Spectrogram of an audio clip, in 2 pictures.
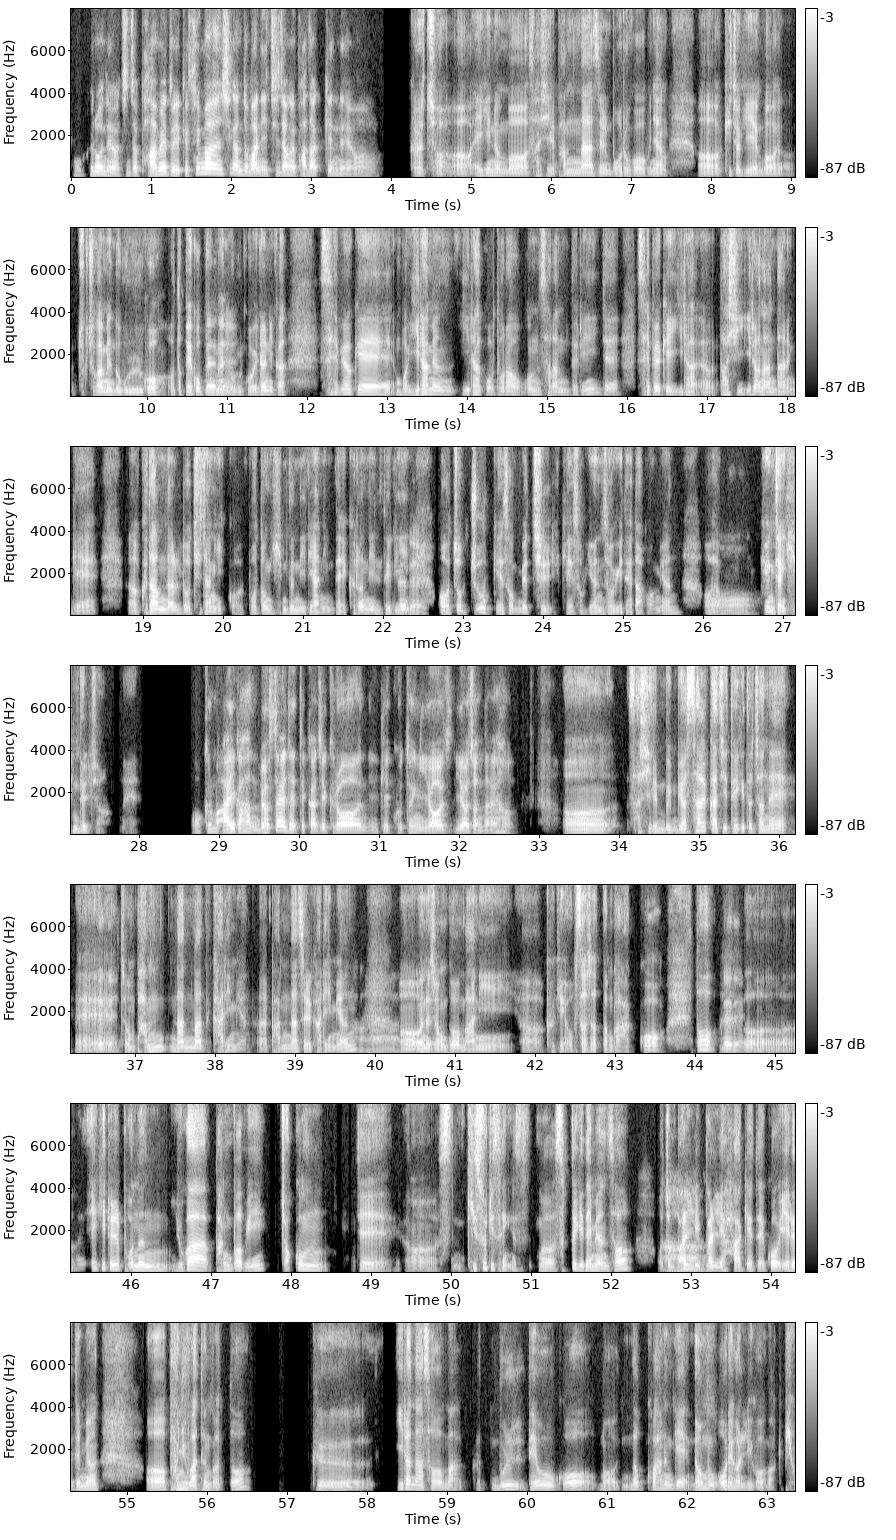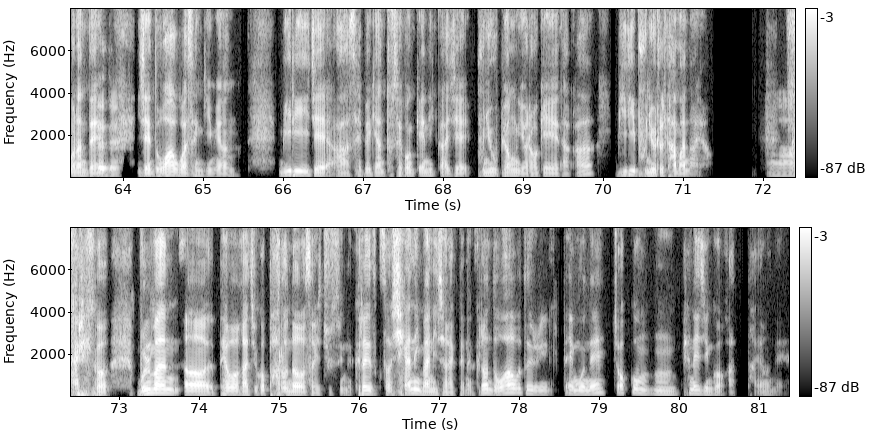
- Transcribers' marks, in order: tapping; laughing while speaking: "그리고"; laugh
- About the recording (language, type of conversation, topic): Korean, podcast, 집안일 분담은 보통 어떻게 정하시나요?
